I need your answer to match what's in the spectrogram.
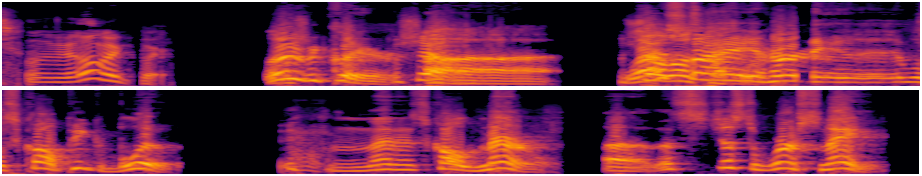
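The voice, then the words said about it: Bad Barack Obama impression. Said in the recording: “bad Barack Obama impression”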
